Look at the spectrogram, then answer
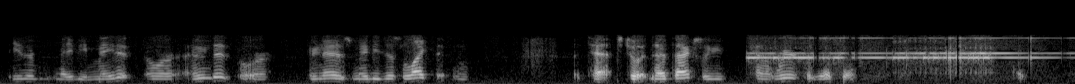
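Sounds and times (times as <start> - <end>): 
speech: 0.1 - 4.8, 5.7 - 8.8
mobile phone ringing: 7.5 - 10.7.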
